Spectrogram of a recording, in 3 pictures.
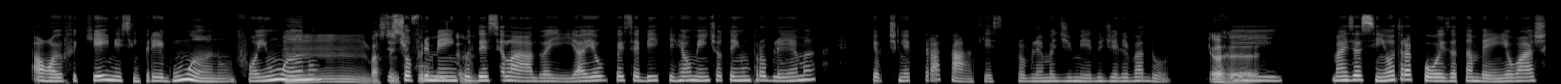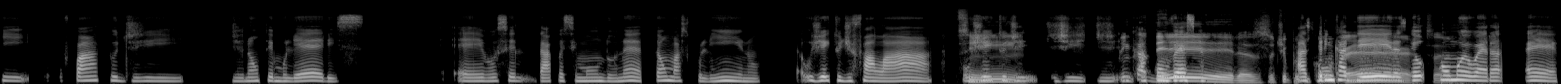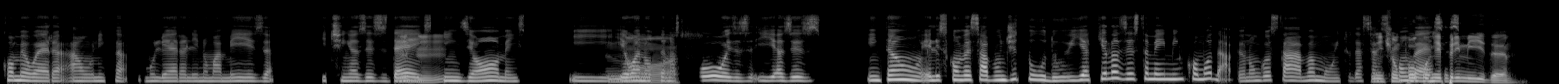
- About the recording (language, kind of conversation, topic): Portuguese, podcast, Como foi seu primeiro emprego e o que você aprendeu nele?
- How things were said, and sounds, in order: tapping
